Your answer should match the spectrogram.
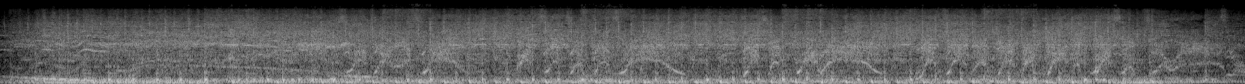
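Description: Harsh screamed metal vocals over a dense, loud wall of distorted instruments, sustained and unbroken from start to finish, aggressive.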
